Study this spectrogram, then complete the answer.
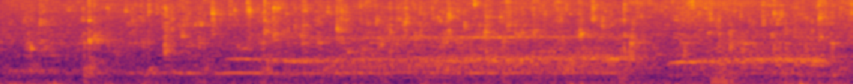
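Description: Coolant poured into the radiator of a Farmall Cub tractor, a steady close trickle and gurgle of liquid with no voice.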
